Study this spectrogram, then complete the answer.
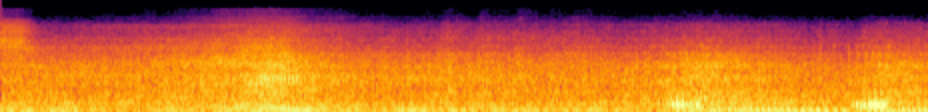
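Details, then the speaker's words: Yamaha Verza fuel-injected motorcycle with no air filter: revs rise and sag unevenly with a dip at certain RPM; imperfect air-fuel mixture, running without the filter strongly affects it. "nah di RPM sekian itu terasa kayak ada down-nya ini nggak pakai filter ya guys"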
